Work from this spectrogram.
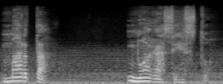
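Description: A man's voice: on the high side, slow pace, slight background noise. A man acting a pleading, hesitant boyfriend in a radio soap. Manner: hesitant, stammering, earnest. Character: pleading, defensive boyfriend in love. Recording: studio radio drama with music behind.

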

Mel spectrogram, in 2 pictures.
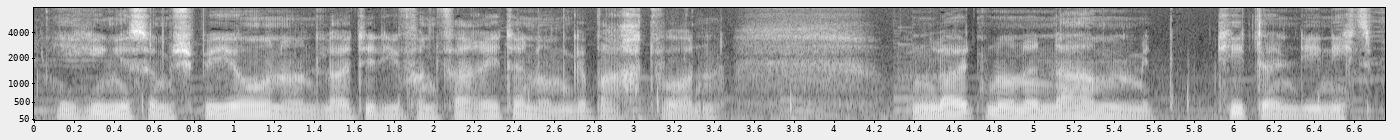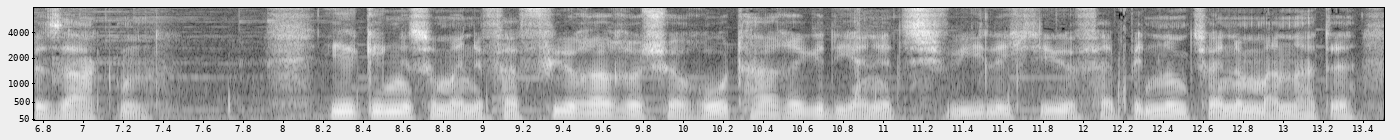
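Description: An actor playing a weary, wary private detective in a radio play, speaking in a dry, terse, sceptical manner. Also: male voice, low voice. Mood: brooding, reflective. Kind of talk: German radio play acting with first-person narration.

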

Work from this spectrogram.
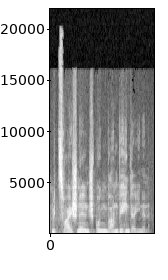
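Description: A man's voice: mid-range voice, expressive, fast talker, darkish tone, husky. An actor playing a resolute, commanding Western adventurer who narrates his story in a 1970s radio play. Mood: tense. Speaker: narrator and lead character. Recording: faintly noisy old radio play recording.

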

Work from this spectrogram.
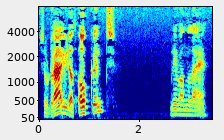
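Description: An older male actor playing a shrewd, imperious company boss with a gravelly, husky voice and a deliberate, patronising manner in a drama. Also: medium pitch, sing-song, a bit bright, exaggerated voice, low-quality recording. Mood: commanding.

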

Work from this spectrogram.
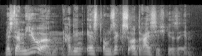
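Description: An actor playing an eager, insistent amateur sleuth in a crime radio play, speaking with dramatic emphasis. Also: male voice, a little high, huge pitch swings, normal speed, sharp tone, breathy edge, exaggerated voice. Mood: eager, arguing. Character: insistent amateur sleuth, a male playwright under suspicion. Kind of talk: vintage German crime radio play acting.

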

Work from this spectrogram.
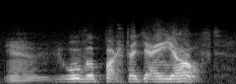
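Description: A man's voice: medium pitch, fairly even intonation, normal speed, a bit bright, natural voice. A man acting in a Dutch radio drama as a cautious, conciliatory countryman who speaks hesitantly, on a lo-fi recording. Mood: earnest. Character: cautious, amiable countryman negotiating for his partners.

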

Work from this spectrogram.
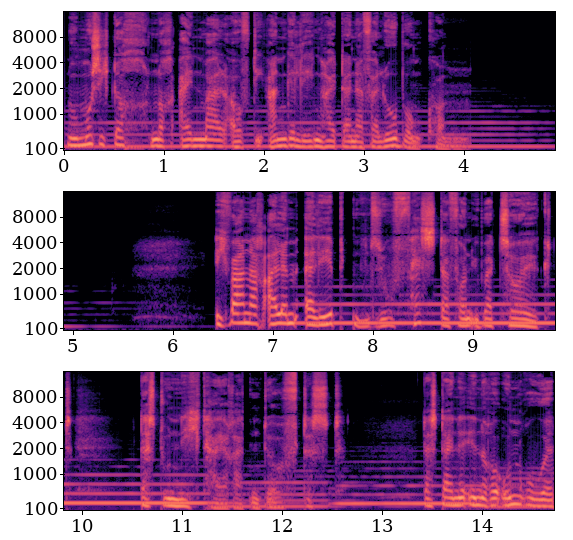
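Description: Woman as older worried mother, deep female voice, grave admonishing letter reading, slow, radio play, music underneath. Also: close to an everyday voice. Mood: grave concern. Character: worried, disapproving older mother of a grown son. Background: instrumental music.

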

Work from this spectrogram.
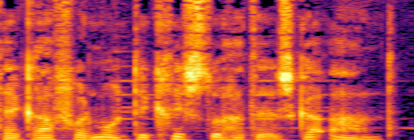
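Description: A man narrating a literary radio drama in German, in a scripted storytelling style with a soft-edged voice. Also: medium pitch, steady tone, moderate pace, vocal fry, husky, faint music behind.

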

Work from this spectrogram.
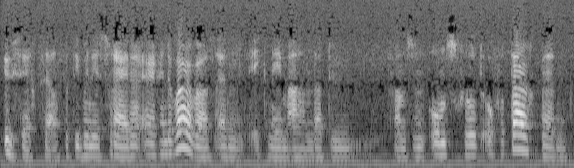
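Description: An actress playing a polite, probing investigator in a radio play, asking questions. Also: female voice, rumbling low, moderate pace, rough recording. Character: polite, probing woman investigator drawing people out. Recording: hum and hiss of old radio recording.

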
